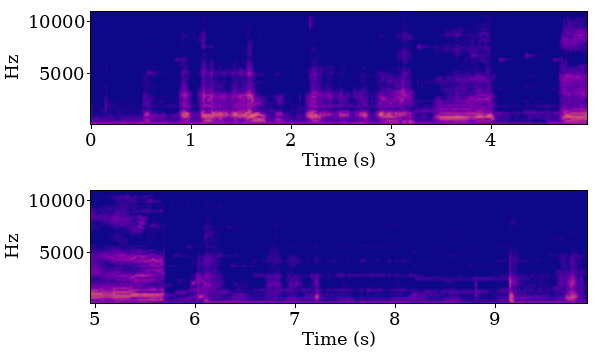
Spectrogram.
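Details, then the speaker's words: Newborn gas cry (burp cry): short, wavering cry bursts over background music; gas in the stomach triggers a chest reflex to expel trapped air, signalling the baby needs to burp. "é um gás na região do estômago é o bb acaba fazendo um reflexo na caixa torácica quer para tentar expulsar esse gado"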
